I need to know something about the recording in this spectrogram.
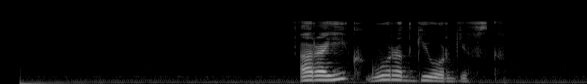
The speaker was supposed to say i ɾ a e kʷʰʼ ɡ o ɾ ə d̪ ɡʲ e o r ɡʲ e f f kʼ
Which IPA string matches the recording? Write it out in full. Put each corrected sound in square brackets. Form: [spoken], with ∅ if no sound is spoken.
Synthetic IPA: [a] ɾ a [i] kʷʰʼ ɡ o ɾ [a] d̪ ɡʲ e o r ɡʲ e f [s] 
